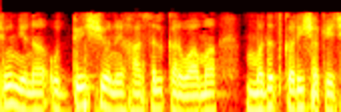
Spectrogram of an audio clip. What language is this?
Gujarati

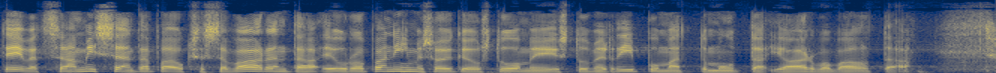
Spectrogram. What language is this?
Finnish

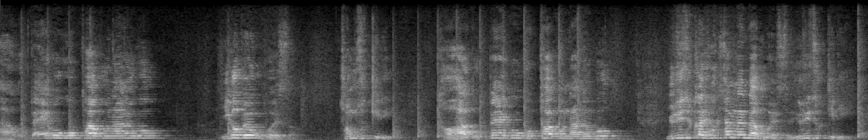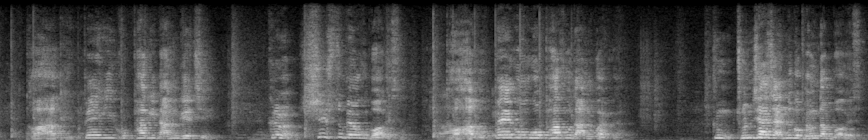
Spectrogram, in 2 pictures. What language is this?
Korean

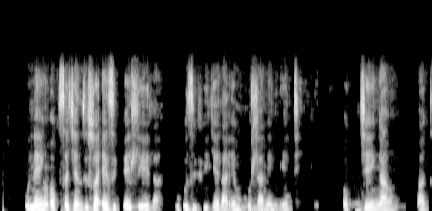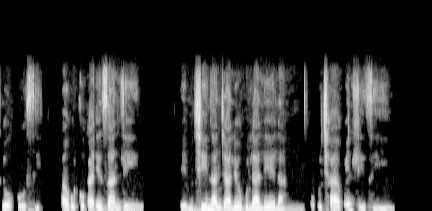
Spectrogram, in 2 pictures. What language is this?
North Ndebele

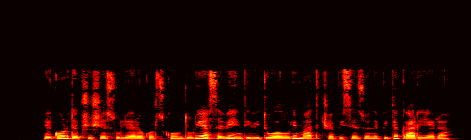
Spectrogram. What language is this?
Georgian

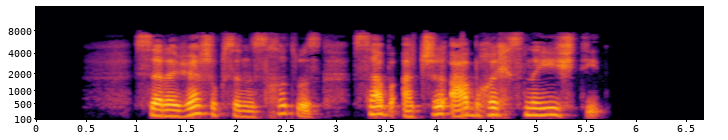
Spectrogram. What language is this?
Abkhazian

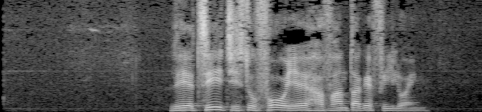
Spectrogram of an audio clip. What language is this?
Esperanto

